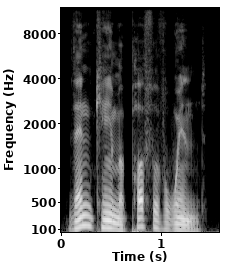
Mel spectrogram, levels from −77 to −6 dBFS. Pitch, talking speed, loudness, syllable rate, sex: 100 Hz, 230 wpm, -18 LUFS, 4.4 syllables/s, male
